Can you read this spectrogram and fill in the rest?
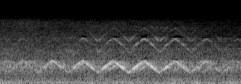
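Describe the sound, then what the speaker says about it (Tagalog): An ambulance siren wails, rising and falling in a steady repeating pattern over low road rumble, fairly close and loud. "Hindi, pambulansya yan."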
